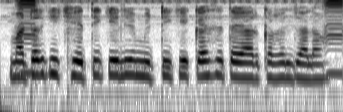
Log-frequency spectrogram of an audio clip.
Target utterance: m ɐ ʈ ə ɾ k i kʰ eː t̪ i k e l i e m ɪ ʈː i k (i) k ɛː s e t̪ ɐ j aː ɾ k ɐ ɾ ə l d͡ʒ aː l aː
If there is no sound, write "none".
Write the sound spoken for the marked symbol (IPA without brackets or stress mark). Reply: e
